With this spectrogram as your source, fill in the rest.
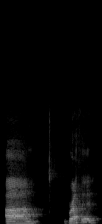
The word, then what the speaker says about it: Breathitt: town in southeastern Ohio, Breathitt. I think that's it, right? I always forget whether I'm going to be mispronouncing it or not. It's No, breath is right.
